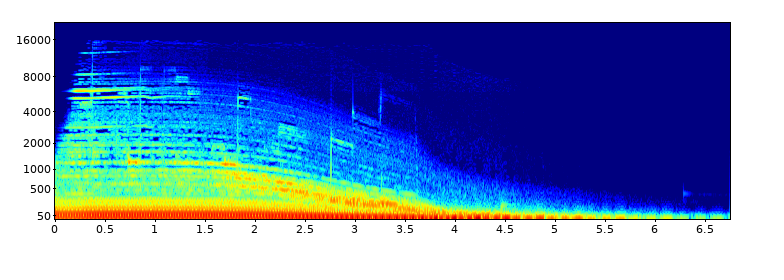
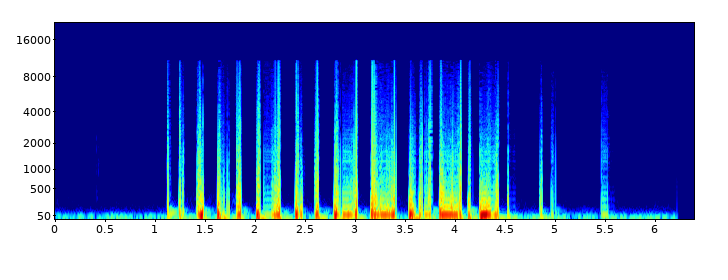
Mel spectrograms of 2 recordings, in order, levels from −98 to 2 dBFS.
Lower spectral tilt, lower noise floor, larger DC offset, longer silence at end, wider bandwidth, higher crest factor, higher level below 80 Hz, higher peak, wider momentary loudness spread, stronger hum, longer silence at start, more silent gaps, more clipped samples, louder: second, -6.5 dB/octave vs -8 dB/octave; second, -51 dBFS vs -62 dBFS; neither; second, 0.95 s vs 1.5 s; first, 6.8 kHz vs 6 kHz; second, 12 dB vs 18 dB; first, -16 dBFS vs -22 dBFS; about the same, -4 dBFS vs -4 dBFS; first, 14 LU vs 8 LU; neither; second, 0 s vs 1.1 s; neither; neither; first, -19 LUFS vs -23 LUFS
